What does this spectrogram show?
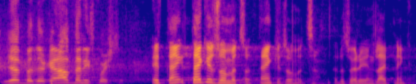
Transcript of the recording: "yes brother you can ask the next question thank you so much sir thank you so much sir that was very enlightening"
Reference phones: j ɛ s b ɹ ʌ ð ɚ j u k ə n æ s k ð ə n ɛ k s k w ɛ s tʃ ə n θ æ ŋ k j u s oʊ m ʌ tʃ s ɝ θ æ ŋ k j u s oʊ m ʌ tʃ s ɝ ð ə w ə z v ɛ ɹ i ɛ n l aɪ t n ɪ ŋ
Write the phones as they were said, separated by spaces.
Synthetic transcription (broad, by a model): j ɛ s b ʌ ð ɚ k ə n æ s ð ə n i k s k w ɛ s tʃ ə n t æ ŋ k j u s oʊ m ʌ tʃ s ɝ t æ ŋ k j u s oʊ m ʌ tʃ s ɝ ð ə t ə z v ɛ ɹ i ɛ n l aɪ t n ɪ ŋ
